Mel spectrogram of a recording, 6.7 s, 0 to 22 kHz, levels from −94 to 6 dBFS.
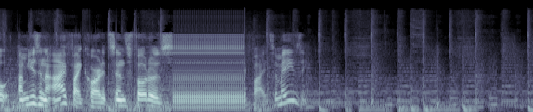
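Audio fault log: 2.18–3.07 s, system hang loop: the computer or its audio driver stalled while the sound hardware kept replaying one 23.22 ms stretch of its ring buffer, which fits a 1024-sample buffer. Repeating 38 times at 43.1 Hz, it becomes a steady buzz, and about a second of audio never plays.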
